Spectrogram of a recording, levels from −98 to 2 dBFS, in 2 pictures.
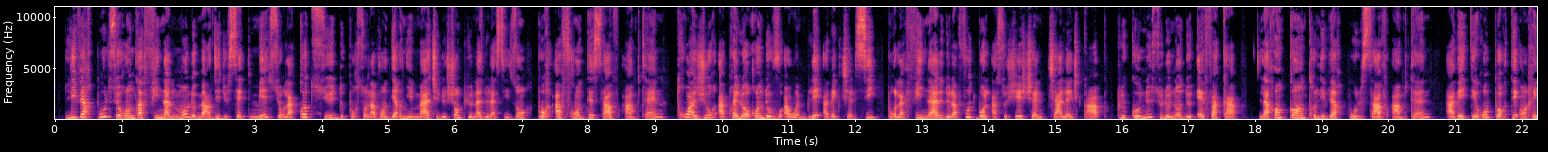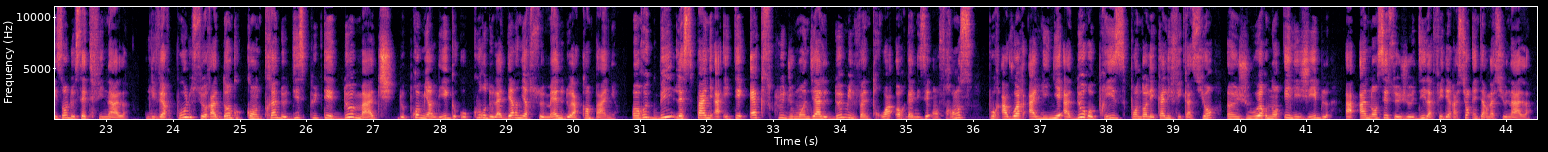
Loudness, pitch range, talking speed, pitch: -24 LUFS, 175-230 Hz, 155 wpm, 195 Hz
